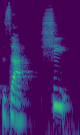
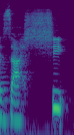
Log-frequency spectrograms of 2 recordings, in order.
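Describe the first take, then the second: First: "za, shi" split by a silent gap; true pause. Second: "za, shi" joined by a long hissing s; "za, shi" with no silent gap, the s carried through; drawn-out S. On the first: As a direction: stop after "za", then start "shi" afresh. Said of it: "with a true pause". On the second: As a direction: lengthen the s in the middle of "za, shi". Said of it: "with an S kind of drawn out". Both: Shown as a demonstration.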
